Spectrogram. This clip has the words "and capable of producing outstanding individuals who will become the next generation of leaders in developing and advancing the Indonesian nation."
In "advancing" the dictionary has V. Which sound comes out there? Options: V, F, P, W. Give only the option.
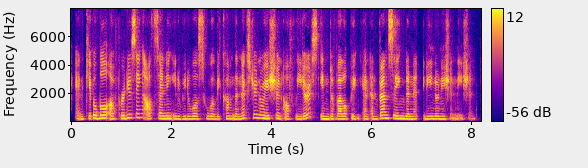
V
